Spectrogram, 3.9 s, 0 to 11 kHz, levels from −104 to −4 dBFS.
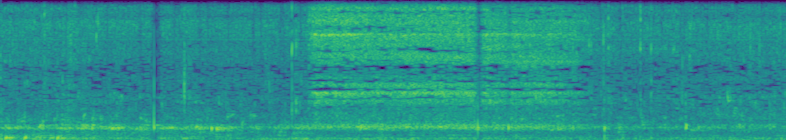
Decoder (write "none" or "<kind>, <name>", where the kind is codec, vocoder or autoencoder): none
